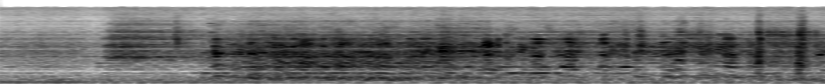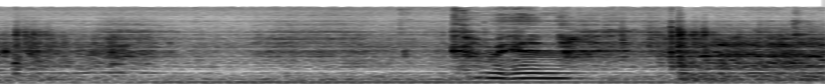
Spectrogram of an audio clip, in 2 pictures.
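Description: A young woman moans and groans in her sleep nearby.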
